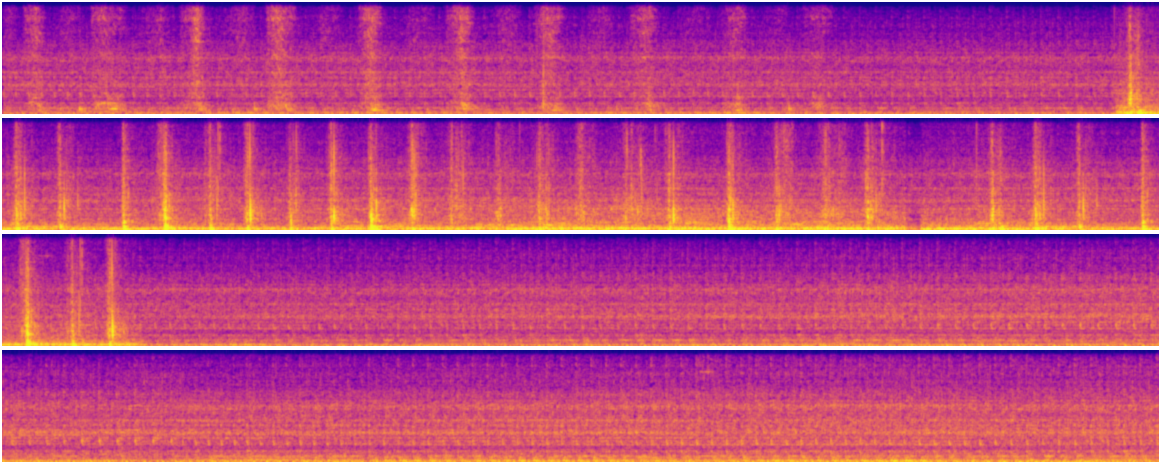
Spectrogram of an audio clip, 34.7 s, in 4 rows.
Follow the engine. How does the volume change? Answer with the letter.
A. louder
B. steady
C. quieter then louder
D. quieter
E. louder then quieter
A.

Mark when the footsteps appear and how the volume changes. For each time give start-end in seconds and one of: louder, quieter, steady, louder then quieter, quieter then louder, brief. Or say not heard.
8.3-18.4 steady.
